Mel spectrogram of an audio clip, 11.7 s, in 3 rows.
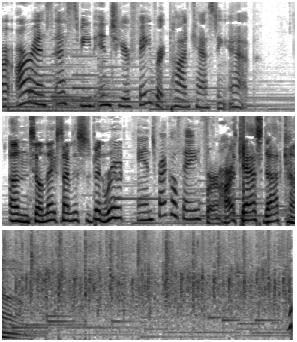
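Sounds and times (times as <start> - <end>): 
speech: 0.0 - 8.4
soft music with sustained tones: 0.0 - 11.6
hosts clapping: 7.4 - 11.6.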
